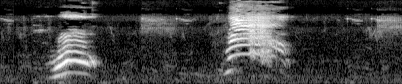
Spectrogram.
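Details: Two kitten meows: the first a clear, tonal arch, the second louder and harsher with a rougher, noisier texture, then silence.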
